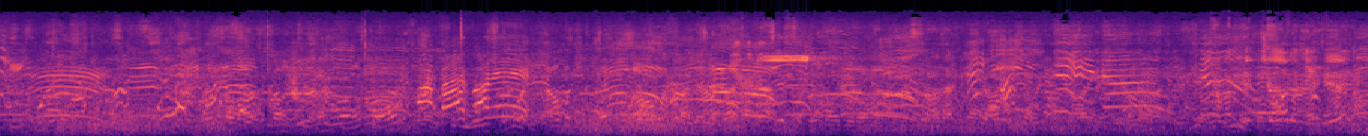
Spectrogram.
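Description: Young children shout and cheer excitedly outdoors.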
